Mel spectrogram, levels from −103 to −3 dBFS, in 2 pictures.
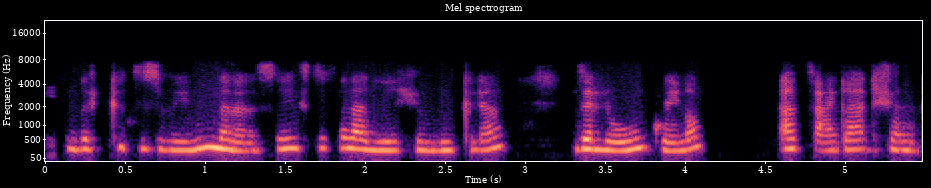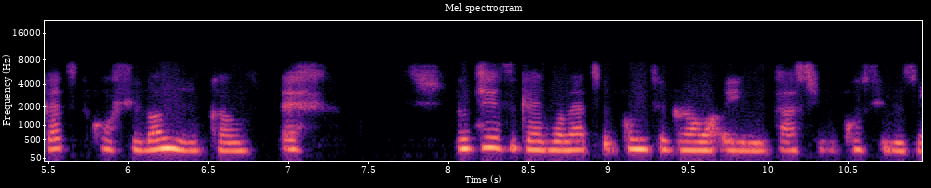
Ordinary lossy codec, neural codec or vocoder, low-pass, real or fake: Opus, 16 kbps; codec, 24 kHz, 0.9 kbps, WavTokenizer, medium music audio release; 7.2 kHz; fake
